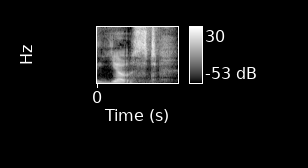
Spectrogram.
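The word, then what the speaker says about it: Yoast: word you are saying it is yast so it's spelled just like toast but instead of a t at the beginning it's going to be a why y SEO has so many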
